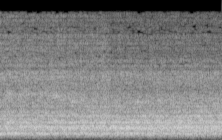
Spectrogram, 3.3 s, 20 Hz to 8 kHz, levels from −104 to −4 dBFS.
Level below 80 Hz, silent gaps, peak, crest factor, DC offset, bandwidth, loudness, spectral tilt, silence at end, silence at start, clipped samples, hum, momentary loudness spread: -78 dBFS; none; -10 dBFS; 12 dB; under 0.1%; 7.6 kHz; -23 LUFS; -1.5 dB/octave; 0 s; 0 s; under 0.1%; none; 1 LU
